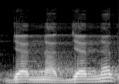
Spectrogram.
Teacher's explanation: sanuddiqiluhum langsung ke jam Jannah jannat ini kita panjangkan karena ghunnah ghunnah musyadadah Nun yang bertasyyid itu kita panjangkan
